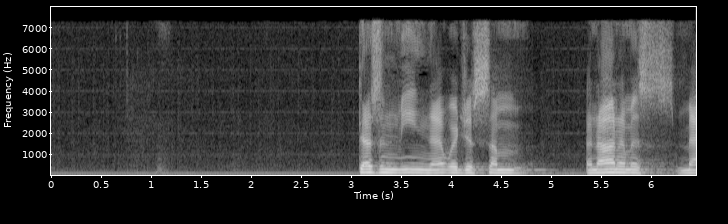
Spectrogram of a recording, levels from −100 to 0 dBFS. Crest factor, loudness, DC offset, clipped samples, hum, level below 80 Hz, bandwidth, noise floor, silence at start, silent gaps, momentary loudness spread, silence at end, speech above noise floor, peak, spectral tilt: 20 dB; -21 LUFS; under 0.1%; under 0.1%; 60 Hz at -50 dBFS; -54 dBFS; 7.6 kHz; -49 dBFS; 3.1 s; none; 14 LU; 0 s; 29 dB; -4 dBFS; -5.5 dB/octave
